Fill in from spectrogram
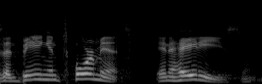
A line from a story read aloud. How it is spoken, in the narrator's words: says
